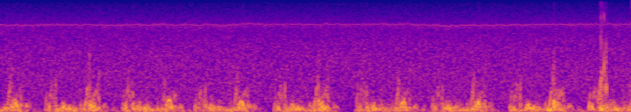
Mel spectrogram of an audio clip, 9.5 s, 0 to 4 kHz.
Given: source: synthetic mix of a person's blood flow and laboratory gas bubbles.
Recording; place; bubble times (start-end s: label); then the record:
Doppler ultrasound of blood flow; precordium
8.96-9.13 s: bubbles
From the record:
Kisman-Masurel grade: 113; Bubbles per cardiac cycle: 1 to 2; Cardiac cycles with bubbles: 1 to 10%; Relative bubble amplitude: loud (0.450 to 0.775); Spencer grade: 1 (occasional bubble signal discernible with the cardiac motion signal, with majority of cardiac periods free of bubbles); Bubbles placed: only in the low amplitude regions of the cardiac cycle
